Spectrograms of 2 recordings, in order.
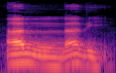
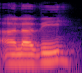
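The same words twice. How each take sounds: First: The doubled L sound is held long. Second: The doubled L sound is cut short. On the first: The speaker calls it right. "tapi alladzi. Berikan hak tasydid, menahan tasydidnya" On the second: The speaker calls it wrong. "Jangan alladzi"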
